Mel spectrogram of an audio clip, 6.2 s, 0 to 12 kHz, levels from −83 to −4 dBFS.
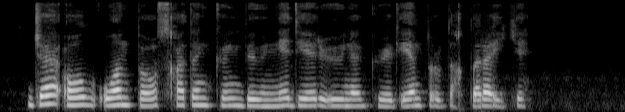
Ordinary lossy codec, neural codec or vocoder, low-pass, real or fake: AAC, 32 kbps; codec, 24 kHz, 0.9 kbps, WavTokenizer, small release; 10.8 kHz; fake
